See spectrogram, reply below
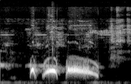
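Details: Spotted dove (tekukur) in vigorous voice, played to attract other doves: a short soft note, then a rounded coo and a longer drawn-out falling coo, clear and mellow, with faint distant chirping behind.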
